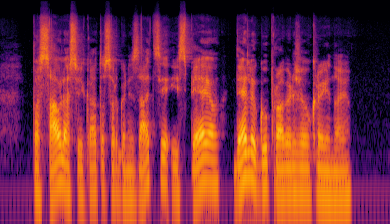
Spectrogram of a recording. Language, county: Lithuanian, Alytus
